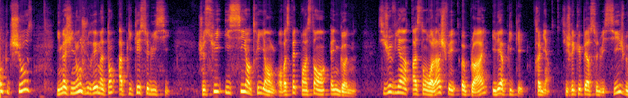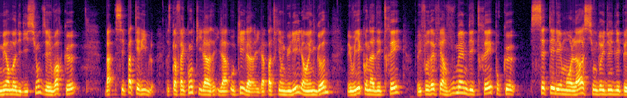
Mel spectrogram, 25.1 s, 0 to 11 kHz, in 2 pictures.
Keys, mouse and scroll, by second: 0.4-2.4 scroll down 1, 5.7 click, 9.2-11.1 drag, 12.6 Tab, 13.0-16.0 middle drag, 18.1-25.1 shift+middle drag.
